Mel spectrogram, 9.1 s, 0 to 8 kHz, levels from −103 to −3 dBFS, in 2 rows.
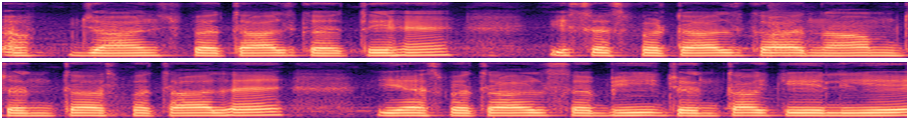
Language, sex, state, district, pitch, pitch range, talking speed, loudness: Hindi, male, Uttar Pradesh, Jyotiba Phule Nagar, 145 Hz, 140-145 Hz, 125 wpm, -14 LUFS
